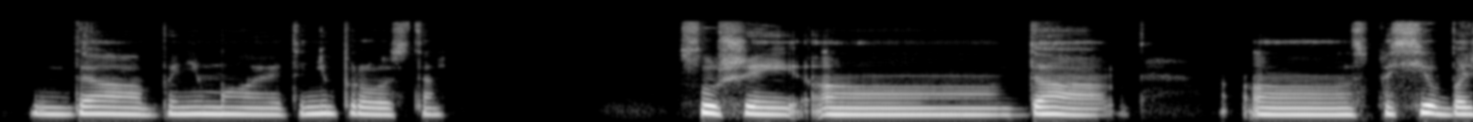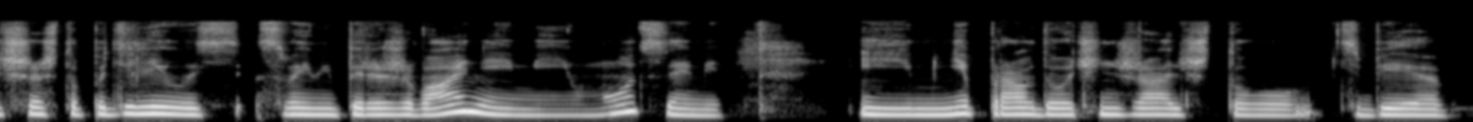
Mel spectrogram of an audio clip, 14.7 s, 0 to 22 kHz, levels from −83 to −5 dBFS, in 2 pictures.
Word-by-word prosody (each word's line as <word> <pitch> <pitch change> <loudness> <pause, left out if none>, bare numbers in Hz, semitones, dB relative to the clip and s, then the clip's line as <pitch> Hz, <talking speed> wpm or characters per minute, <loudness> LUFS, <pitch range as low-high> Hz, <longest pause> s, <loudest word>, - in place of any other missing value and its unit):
Да, 185 -1 0
понимаю, 190 -2 0
это 175 +3 -8
не 200 +1 +2
просто. 180 -2 -3 1.2
Слушай, 190 -5 +3
а, 175 -1 0
да, 170 -1 +1 0.7
а, 175 -1 +1
спасибо 195 +4 +3
большое, 185 +1 +1
что 180 +2 -4
поделилась 185 0 +2
своими 175 -2 0
переживаниями 170 -1 +2
и - - -11
эмоциями, 170 - -2 0.7
и 175 -2 +1
мне 170 +4 +2
правда 180 -2 0
очень 175 +1 -1
жаль, 175 0 -1
что 160 -1 -5
тебе 165 -2 -1
175 Hz, 100 wpm, -21 LUFS, 170-190 Hz, 1.2 s, Слушай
